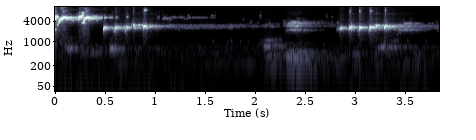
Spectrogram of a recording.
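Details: Cucak rante song from a masteran recording, used to train pet songbirds to sing: high whistled notes, then a buzzy, wavering trill held level. A short pause follows before the trill returns. Faint low murmuring sits underneath.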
